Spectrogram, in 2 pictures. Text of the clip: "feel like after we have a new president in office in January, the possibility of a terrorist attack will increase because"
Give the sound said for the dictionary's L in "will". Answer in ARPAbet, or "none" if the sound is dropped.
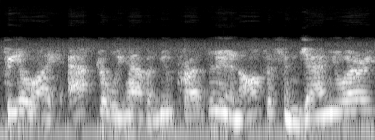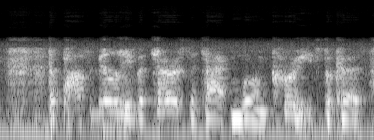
L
